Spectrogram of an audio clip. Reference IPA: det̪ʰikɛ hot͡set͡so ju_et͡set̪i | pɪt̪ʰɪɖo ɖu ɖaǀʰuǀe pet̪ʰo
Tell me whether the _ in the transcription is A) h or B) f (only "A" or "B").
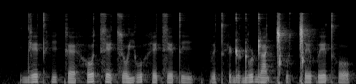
A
